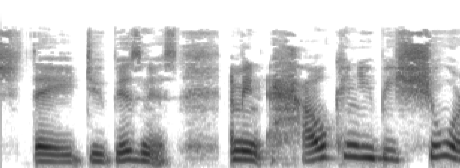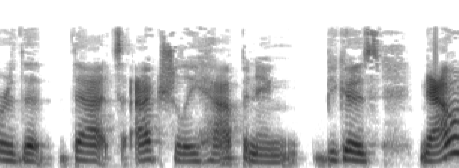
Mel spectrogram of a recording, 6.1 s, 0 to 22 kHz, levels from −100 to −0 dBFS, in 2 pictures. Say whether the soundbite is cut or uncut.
cut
